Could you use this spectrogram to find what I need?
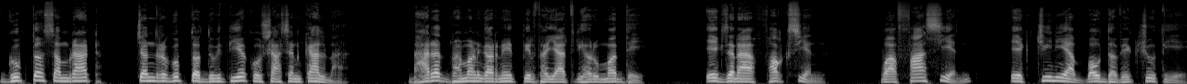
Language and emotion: Nepali, neutral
